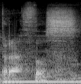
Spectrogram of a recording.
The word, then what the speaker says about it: brazos: of old Spanish language I hear him say "brazos" lisping the letter "Z" but he doesn't lisp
